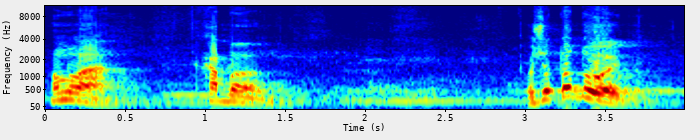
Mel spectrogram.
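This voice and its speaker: A man's voice: a little high, huge pitch swings, a little slow. A man preaching a sermon as pastor, joking and talking colloquially. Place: church hall. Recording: echoey church room with faint music.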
